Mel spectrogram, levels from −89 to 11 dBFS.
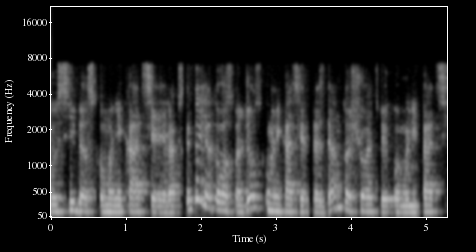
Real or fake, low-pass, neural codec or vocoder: real; 7.2 kHz; none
